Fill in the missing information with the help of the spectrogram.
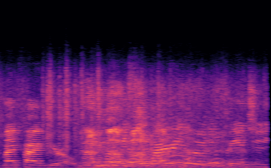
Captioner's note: audience laughs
